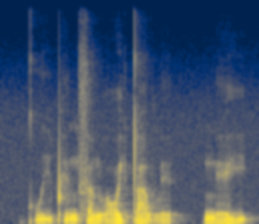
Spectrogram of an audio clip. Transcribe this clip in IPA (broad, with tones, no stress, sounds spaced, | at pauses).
kʷʰ iː˨˥ pʰ ɪ˨˧ ŋ s ɐ˨˩ n l ɔː˨˩ j t̪ aː˨˩ w l ɪ˨ k̚ | ŋ e˨˧ j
